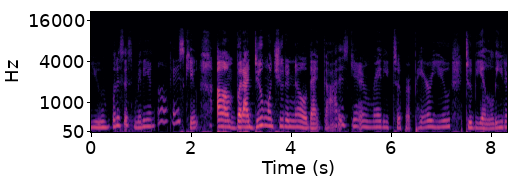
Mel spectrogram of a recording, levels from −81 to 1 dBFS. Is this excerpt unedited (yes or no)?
yes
